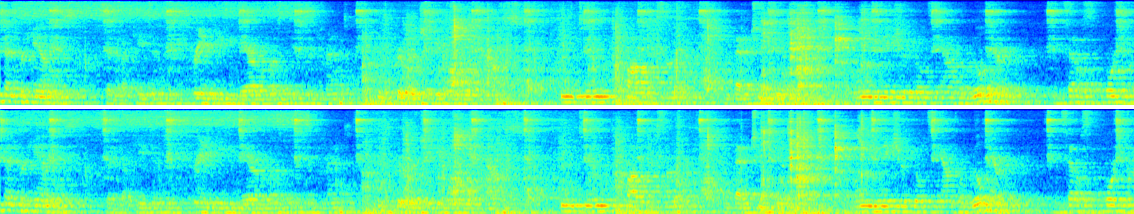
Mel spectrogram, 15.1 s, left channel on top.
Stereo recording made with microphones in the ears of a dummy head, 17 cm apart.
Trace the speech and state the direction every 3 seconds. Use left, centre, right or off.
left, left, centre, right, right.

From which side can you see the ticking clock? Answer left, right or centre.
right.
